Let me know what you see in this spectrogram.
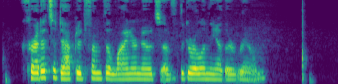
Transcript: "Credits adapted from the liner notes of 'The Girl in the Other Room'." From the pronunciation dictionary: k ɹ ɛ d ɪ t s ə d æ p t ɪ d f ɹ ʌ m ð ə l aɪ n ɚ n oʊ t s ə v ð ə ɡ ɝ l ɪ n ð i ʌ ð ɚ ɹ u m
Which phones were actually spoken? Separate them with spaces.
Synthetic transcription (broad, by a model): k ɹ ɛ d ɪ t s ə d æ p t ɪ d f ɹ ʌ m ð ə l aɪ n ɚ n oʊ t s ə v ð ə ɡ ɝ l ɪ n ð i ʌ ð ɚ ɹ u m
